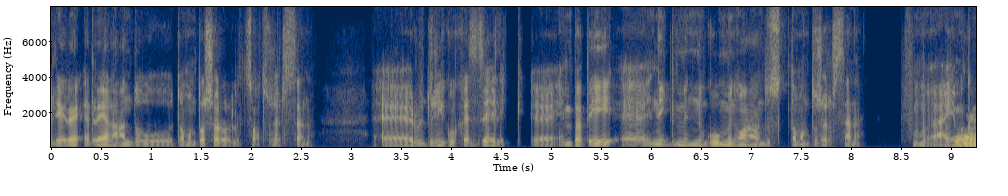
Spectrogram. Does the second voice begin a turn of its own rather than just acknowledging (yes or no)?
yes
